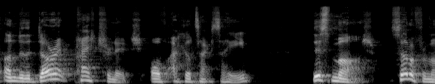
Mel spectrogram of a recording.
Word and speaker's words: Akal Takht: Sahib Ji established the Akal Takht, sorry, I'm mispronounced this, apologies to Amrik, who kindly corrected my pronunciation, the Akal Takht.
